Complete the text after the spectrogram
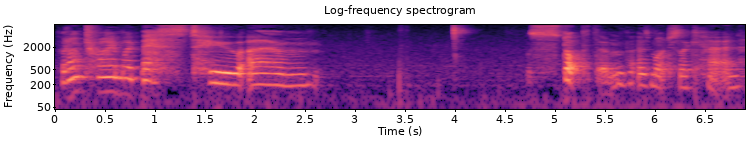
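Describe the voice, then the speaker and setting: A woman's voice: medium pitch, sing-song, very slow. A young woman with a cold, chatting casually to her phone camera in her living room, rambling with lots of ums and likes. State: congested with a cold. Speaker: makeup vlogger. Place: home living room, indoors. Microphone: phone held at arm's length.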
